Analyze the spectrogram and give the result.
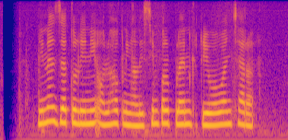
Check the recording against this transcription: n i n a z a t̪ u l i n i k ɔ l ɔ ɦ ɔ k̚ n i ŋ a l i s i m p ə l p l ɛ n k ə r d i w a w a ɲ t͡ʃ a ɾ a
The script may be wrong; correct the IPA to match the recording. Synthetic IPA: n i n a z a t̪ u l i n i ʔ ɔ l ɔ ɦ ɔ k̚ n i ŋ a l i s i m p ə l p l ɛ n k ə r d i w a w a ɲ t͡ʃ a ɾ a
